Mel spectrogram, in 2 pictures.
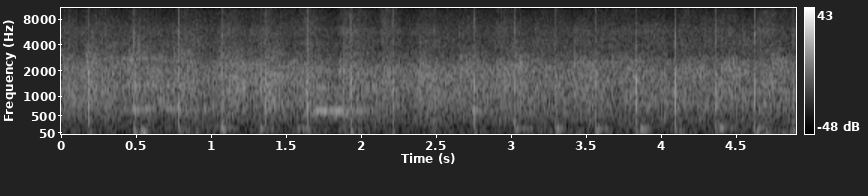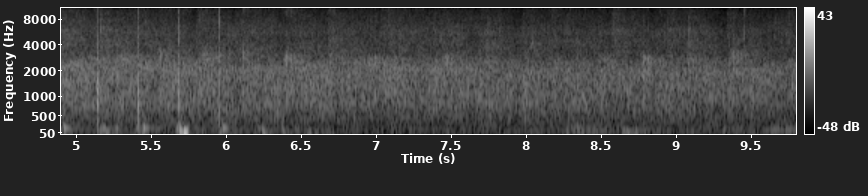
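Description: Audience applauding, a dense clapping that eases off a little in the last few seconds, with sharper claps from close to the microphone over the first six seconds.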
